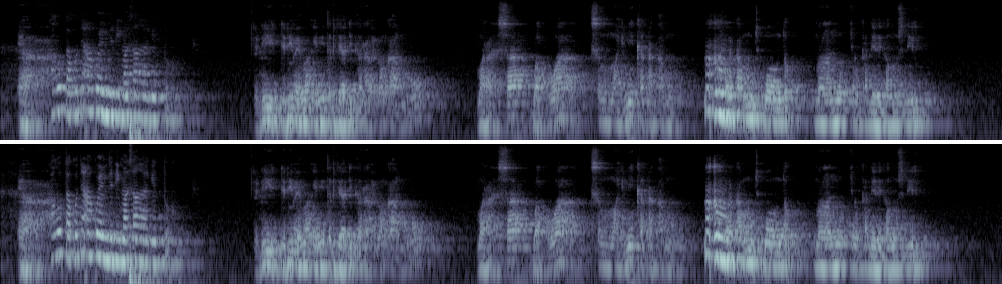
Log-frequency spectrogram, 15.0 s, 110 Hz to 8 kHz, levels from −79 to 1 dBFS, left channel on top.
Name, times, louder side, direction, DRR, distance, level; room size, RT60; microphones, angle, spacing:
voice 1, 0.3-0.9 3.8-6.3 7.2-10.2 10.8-11.9 12.2-13.8, equal, ahead, 3 dB, 1.0 m, -31 dB
voice 2, 0.8-2.6 10.6-11.0, right 1 dB, 80° right, 7 dB, 1.0 m, -25 dB
11.0 x 5.5 x 7.1 m, 1.4 s
head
